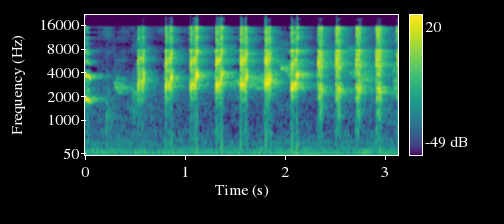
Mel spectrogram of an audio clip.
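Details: Black-winged myna, from training material meant to get other mynas singing: a faint whistle, then a steady series of rough, buzzy, scratchy calls, about four per second, over a low background hum.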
